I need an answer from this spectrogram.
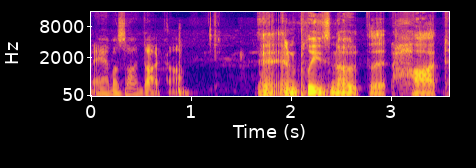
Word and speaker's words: Haute: And please note that hot is spelled Haute.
